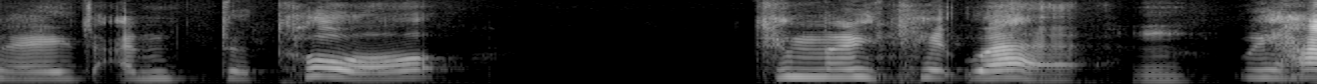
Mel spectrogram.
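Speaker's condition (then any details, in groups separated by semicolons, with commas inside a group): Cerebral palsy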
